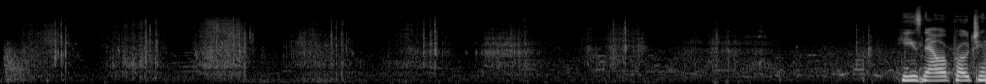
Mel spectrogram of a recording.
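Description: Skis scrape and hiss across hard snow in rhythmic turns.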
